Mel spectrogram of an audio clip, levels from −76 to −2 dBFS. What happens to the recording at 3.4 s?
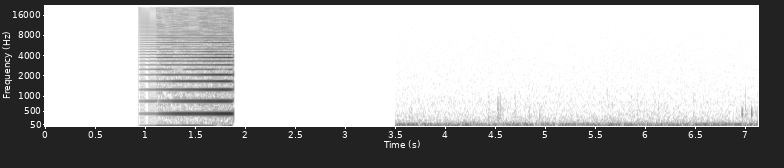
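Truncation distortion on a fade: the undithered fade-in, consistent with a 7-bit gain stage, runs from 0.0 to 3.51 s, so at 3.4 s the music still sounds faintly stepped and gritty.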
